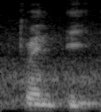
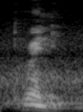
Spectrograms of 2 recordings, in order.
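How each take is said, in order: First: The t sound in twenty is pronounced. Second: The t sound in twenty is dropped. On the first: "did not omit the t sound and pronounced it com completely as" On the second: "instead of"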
